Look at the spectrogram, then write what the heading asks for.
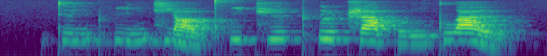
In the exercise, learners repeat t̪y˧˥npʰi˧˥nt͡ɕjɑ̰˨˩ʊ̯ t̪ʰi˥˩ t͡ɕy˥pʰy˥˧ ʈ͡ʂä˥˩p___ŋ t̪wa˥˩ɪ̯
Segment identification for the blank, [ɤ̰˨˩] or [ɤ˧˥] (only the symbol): ɤ˧˥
